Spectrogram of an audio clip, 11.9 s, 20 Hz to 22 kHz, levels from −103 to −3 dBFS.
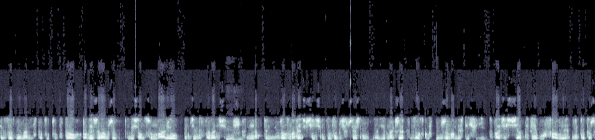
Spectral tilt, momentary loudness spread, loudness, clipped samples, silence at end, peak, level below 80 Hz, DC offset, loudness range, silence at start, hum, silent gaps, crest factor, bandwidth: -3.5 dB/octave; 8 LU; -13 LUFS; under 0.1%; 0 s; 0 dBFS; -66 dBFS; under 0.1%; 2 LU; 0 s; none; none; 14 dB; 10 kHz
